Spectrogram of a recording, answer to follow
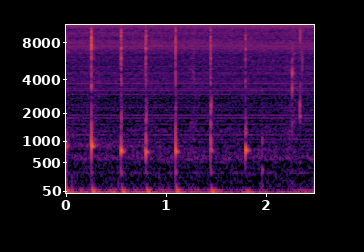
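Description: A faint run of about seven small, sharp clicks from computer controls, three to four a second and slightly uneven, each with a brief knock-like tone.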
